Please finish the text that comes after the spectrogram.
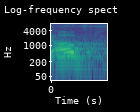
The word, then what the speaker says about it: of: Phonetically, of sounds more like a V than an F, so there are a couple of brain-related reasons we pass over it.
